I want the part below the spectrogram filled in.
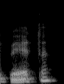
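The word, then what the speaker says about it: βῆτα: Beta segunda letra e beta pronunciado com barba né barba o gama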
